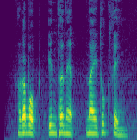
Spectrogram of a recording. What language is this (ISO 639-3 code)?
tha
